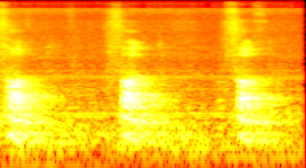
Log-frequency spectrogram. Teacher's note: El asunto es que esta RN, ya vamos a ver cuando veamos más en detalle la parte de fonología, esa RN no se pronuncia ya como RN en islandés. Se pronuncia como una D oclusiva ensordecida, casi como si fuera una T.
